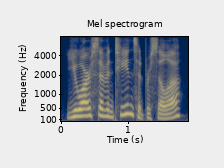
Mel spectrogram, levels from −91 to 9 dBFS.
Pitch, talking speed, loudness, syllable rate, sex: 215 Hz, 155 wpm, -17 LUFS, 5.9 syllables/s, female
